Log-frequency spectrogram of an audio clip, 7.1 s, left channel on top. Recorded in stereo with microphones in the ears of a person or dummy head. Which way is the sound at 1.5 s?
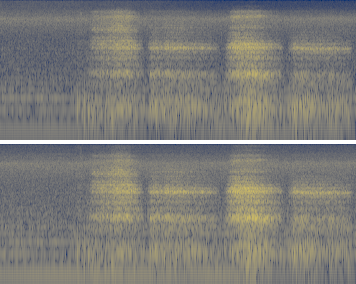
25° right (ahead or behind).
